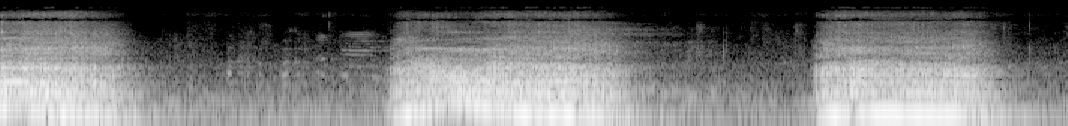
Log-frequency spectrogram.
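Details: African lion roaring at Cleveland Metroparks Zoo, likely Doc, a nine-year-old captive male; three deep, loud roaring bursts about a second long, spaced roughly two to three seconds apart, with low grunting tones and quieter gaps between.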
